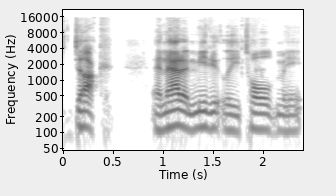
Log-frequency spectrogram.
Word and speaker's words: Duk: myself uh you know they kept calling him Duke but obviously the phonetic pronunciation is Duck and that immediately told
